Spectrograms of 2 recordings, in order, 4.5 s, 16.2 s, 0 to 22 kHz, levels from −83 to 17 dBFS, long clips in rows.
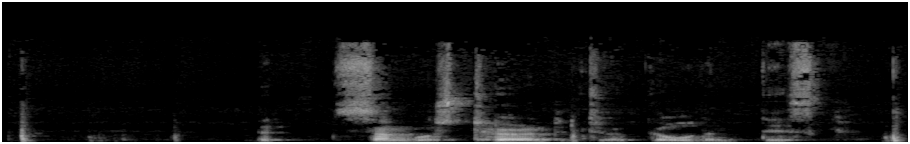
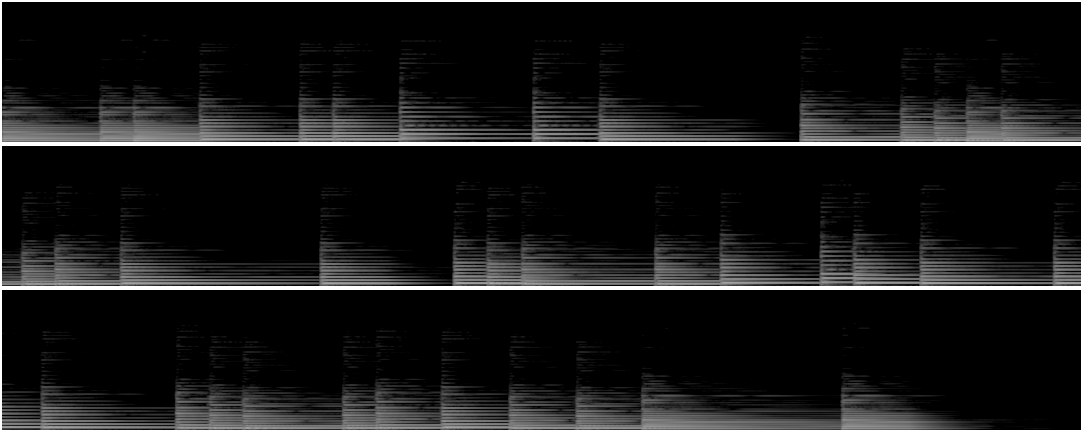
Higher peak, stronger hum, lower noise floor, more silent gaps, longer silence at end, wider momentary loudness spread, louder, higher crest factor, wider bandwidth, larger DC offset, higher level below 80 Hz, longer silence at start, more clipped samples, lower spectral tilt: first, -2 dBFS vs -14 dBFS; neither; second, -60 dBFS vs -76 dBFS; neither; second, 0.05 s vs 0.65 s; first, 18 LU vs 8 LU; first, -23 LUFS vs -28 LUFS; first, 22 dB vs 16 dB; first, 16.5 kHz vs 11.5 kHz; neither; second, -76 dBFS vs -66 dBFS; about the same, 0.1 s vs 0 s; neither; second, -0.5 dB/octave vs -3.5 dB/octave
